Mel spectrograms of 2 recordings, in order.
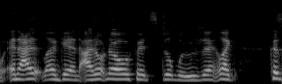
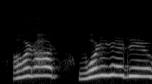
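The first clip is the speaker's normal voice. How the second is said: put-on panicked, freaking-out voice, higher; 10 semitones higher, 4 dB louder than usual. Retelling a call with mom after losing a job: imitating mom freaking out. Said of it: "freaking out over it".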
